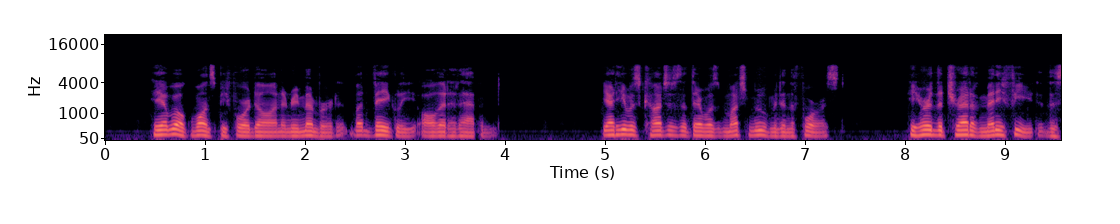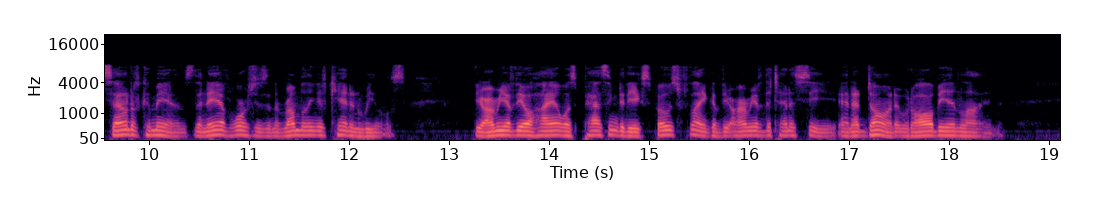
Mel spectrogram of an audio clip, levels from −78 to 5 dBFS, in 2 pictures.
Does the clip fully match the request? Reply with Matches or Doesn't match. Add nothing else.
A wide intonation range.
Doesn't match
